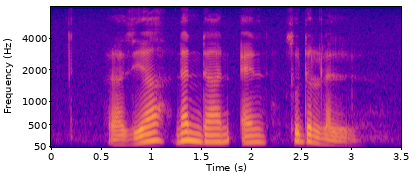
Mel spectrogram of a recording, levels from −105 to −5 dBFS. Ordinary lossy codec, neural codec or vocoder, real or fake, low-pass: none; none; real; none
